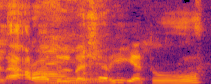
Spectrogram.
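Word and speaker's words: الأعراض البشرية: itu ada satu, ialah a'rodul sariyatu latu adi ila nafsi fi marotihim ali. Ulang dari mana Ustaz? Dari awal? Bukan, ulang yang posisi al-a'radul basyariyatu, dibacanya al-a'radul basyariyatu.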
